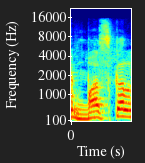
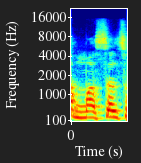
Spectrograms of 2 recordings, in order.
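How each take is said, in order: First: "मस्कल" with an audible k; wrong reading, hard c. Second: "मसल्स" with no k sound; correct reading, silent c. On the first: Teacher rejecting the mistake, "मस्कल" misread with k. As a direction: say "मस्कल" as mus-kal. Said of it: "भाई मस्कल नहीं होता". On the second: Teacher giving the correction, "मसल्स" with the c silent. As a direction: say "मसल्स" as mus-uls. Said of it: "मसल्स होता है". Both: Shown as a demonstration.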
